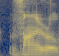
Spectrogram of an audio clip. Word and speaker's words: viral: super wild viral viral with a V. So the candidate has clear problems with the W and the V sound, right?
